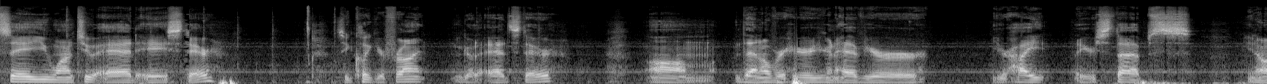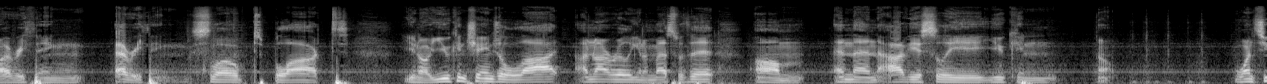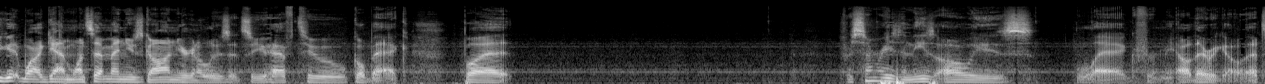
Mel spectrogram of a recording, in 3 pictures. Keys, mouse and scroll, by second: 0.4 shift+middle click, 0.7 shift+scroll up 2, 1.5 middle click, 1.8 shift+middle click, 2.1 shift+scroll up 1, 2.4 middle click, 3.4 shift+middle click, 18.2-18.5 scroll down 1, 18.5 middle click, 20.5 Tab, 21.0 Tab, 21.3 middle click, 21.8-22.1 scroll up 1, 22.1 middle click, 22.7 Tab, 24.0 ctrl+z, 24.2 ctrl+z, 24.5 ctrl+z, 25.1 ctrl+z, 26.7 ctrl+z.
